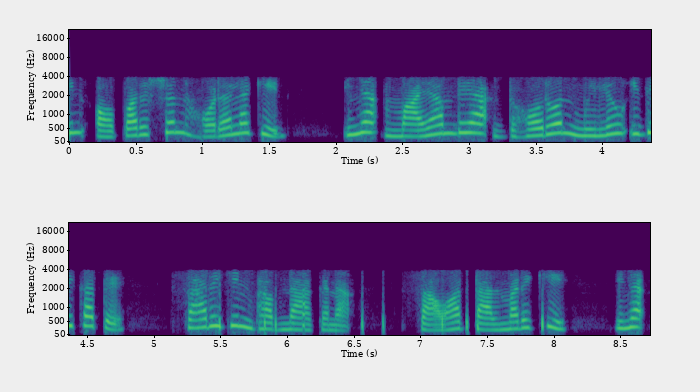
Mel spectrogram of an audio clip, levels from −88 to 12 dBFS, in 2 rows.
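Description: Throughout, the speech carries Speex codec damage that is plainly audible: a hoarse, noisy texture typical of CELP coding at a low rate, consistent with roughly 11 kbps. The line band runs from about 250 Hz to 3.6 kHz, giving a narrow telephone-like sound.

From 0.97 to 1.01 s, VoIP packet loss concealed by the speech codec fills a 20 ms gap, a single lost frame. The decoder extends the previous pitch and filter, so the sound smears and fades before normal decoding resumes.

At 6.12 s, a repeated buffer produces a short click-like buzz. Fresh audio arrived late, so the same 2.67 ms fragment, which fits a 128-sample buffer, plays several times in a row with hard joins, and about 10 ms of real audio is lost.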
